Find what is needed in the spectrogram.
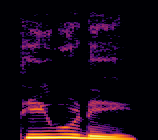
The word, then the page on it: ತಿವುಡೆ: Kannada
